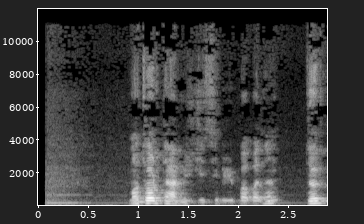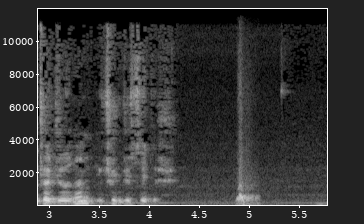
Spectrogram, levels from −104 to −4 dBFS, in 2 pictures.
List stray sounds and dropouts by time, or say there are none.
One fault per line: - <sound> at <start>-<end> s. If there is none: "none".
- whoosh at 4.9-5.1 s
